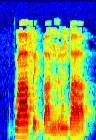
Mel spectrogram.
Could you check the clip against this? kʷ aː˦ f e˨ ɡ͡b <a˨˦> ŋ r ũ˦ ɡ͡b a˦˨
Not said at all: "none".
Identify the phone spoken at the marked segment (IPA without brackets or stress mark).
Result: a˨˦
